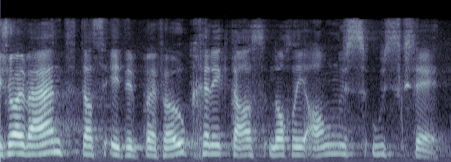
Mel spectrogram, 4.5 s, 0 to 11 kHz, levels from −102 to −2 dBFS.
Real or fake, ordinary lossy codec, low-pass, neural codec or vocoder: real; AAC, 32 kbps; 7.2 kHz; none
